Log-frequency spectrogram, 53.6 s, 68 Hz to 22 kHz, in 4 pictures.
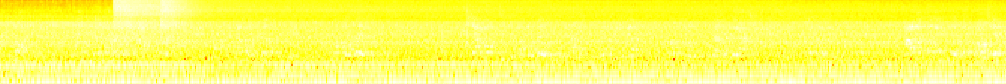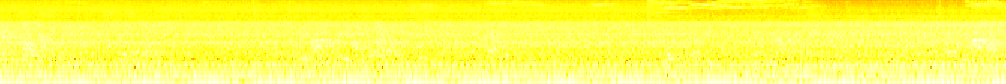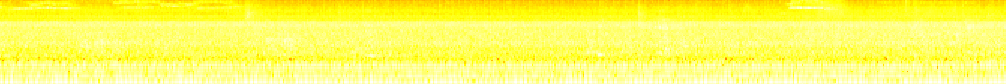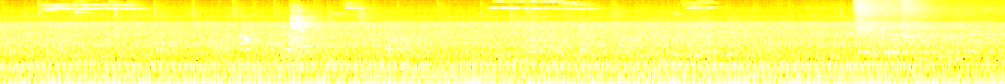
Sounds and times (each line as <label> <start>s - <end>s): traffic sound 36.1s - 53.6s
